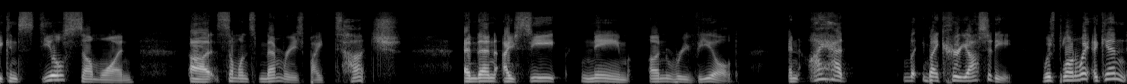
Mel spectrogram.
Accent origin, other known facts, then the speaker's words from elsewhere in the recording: Miami, Florida, United States; Again, I grew up on Calle Ocho in Miami, right?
